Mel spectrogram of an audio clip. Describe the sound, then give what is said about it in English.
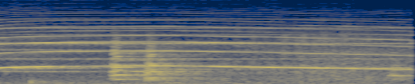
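A motor cop's police siren wails steadily and loudly as a speeding driver is pulled over, its high tone sliding slowly downward, with a couple of brief rumbling bursts of traffic noise beneath it and no one speaking. “And suddenly a motor cop enters because she's been speeding meow, meow, and there's a blue light behind me, and I went, dang, speeding.”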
